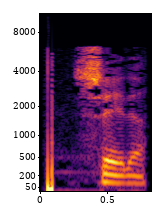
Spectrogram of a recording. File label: "seda", Veneto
